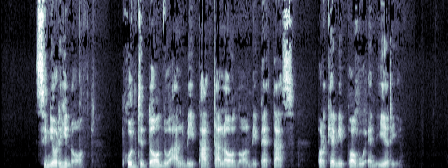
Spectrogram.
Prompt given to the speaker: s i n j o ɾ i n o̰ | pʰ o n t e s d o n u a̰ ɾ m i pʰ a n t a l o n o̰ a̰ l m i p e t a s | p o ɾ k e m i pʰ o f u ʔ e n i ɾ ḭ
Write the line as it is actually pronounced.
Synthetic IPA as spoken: s i n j o ɾ i n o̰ | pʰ u n t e d o n u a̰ l m i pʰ a n t a l o n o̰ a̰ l m i p e t a s | p o ɾ k e m i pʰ o v u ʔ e n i ɾ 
